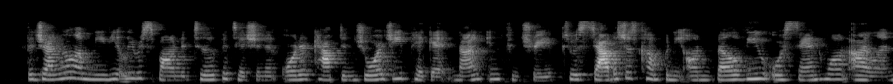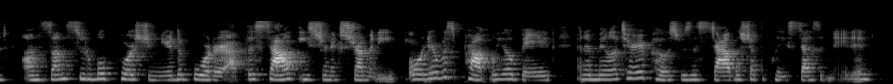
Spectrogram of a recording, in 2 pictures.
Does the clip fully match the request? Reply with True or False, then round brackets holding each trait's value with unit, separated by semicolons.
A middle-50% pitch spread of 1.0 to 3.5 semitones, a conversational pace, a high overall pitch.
True (2.8 semitones; 170 wpm; 220 Hz)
